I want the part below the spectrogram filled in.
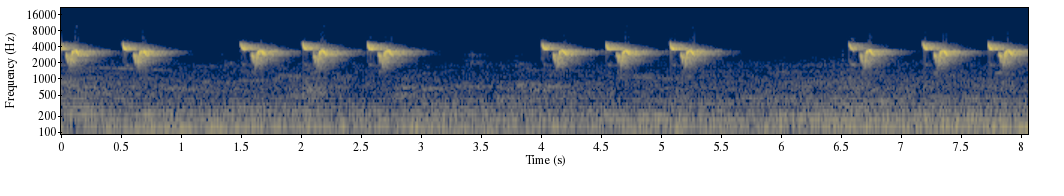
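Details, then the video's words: Bar-winged prinia singing its full song, meant as a model for magpie-robins: a run of clipped, descending high notes delivered in groups of two to three, repeated after short pauses. "Burung ciblek tamu fulll gacor"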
